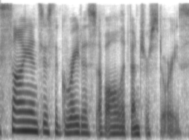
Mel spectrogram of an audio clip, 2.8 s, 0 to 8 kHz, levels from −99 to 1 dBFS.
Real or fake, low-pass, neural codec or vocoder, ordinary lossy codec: fake; 7.2 kHz; codec, 24 kHz, 3.1 kbps, DualCodec; MP3, 64 kbps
